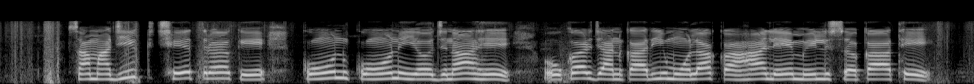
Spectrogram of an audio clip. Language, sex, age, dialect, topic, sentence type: Chhattisgarhi, male, 51-55, Eastern, banking, question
